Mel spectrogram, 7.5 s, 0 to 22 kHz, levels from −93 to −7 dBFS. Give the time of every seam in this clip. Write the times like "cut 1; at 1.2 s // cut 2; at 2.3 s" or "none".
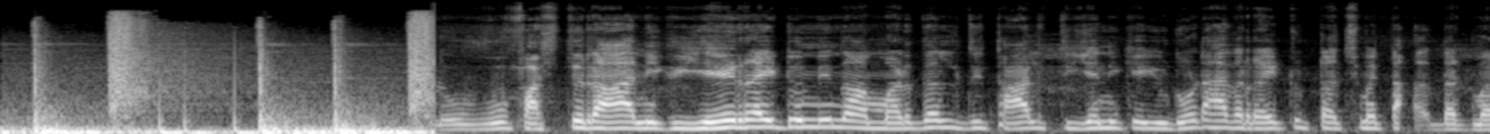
cut 1; at 2.2 s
